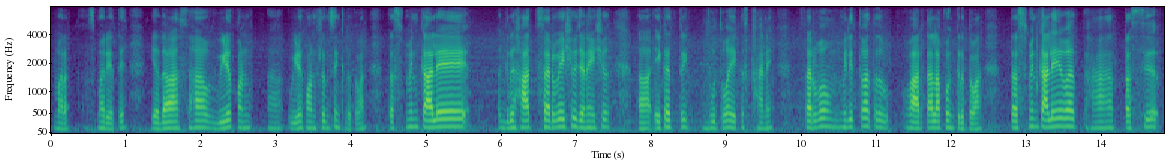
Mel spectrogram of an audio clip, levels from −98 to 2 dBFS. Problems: constant background noise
